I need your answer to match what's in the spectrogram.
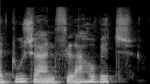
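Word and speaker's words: Dušan Vlahović: Wenn die aber jemand macht, dann ist der Dusan Vlahovic vorne drin.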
